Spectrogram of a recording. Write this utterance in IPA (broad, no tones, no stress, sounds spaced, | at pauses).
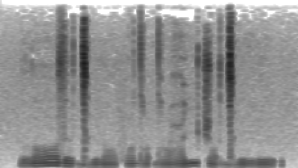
r ɒː z əː ɡ͡ǀ ɘː l ɒː f ɒ dˤ eː ʔ dˤ eː ʕ iː t͡ʃ ɒː ʔ ɡ͡ǀ ɘː r ɘː ʔ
